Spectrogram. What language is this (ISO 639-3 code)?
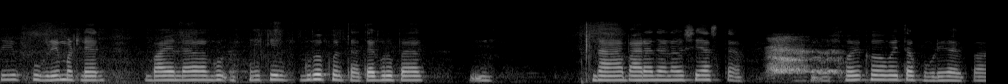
kok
